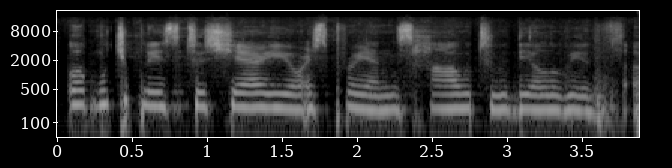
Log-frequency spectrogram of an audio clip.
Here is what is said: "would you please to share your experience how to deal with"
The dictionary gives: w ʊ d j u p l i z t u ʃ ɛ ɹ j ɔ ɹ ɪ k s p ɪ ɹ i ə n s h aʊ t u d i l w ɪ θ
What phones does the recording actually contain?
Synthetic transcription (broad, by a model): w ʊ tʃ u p l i s t u ʃ ɛ ɹ j ɔ ɹ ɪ k s p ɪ ɹ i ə n s h aʊ t u d i l w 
